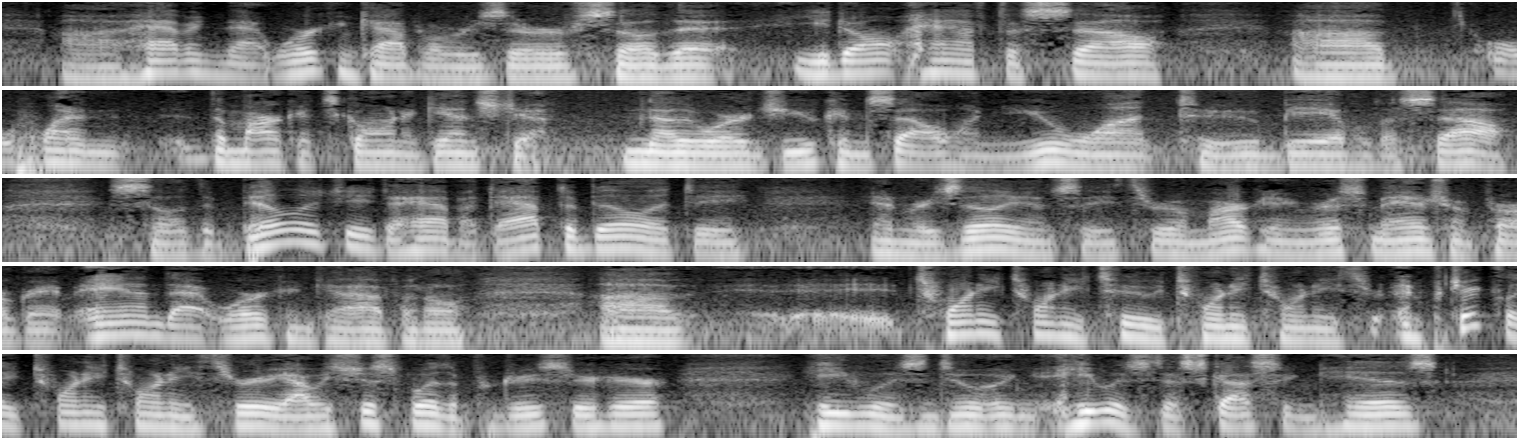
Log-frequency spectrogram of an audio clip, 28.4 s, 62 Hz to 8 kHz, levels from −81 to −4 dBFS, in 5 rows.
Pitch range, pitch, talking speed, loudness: 105-125 Hz, 115 Hz, 150 wpm, -17 LUFS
